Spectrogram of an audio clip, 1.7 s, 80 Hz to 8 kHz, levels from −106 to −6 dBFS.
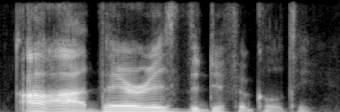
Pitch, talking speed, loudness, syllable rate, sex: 125 Hz, 175 wpm, -16 LUFS, 6.3 syllables/s, female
